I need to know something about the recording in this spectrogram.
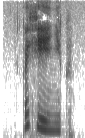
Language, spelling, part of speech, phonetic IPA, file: Russian, кофейник, noun, [kɐˈfʲejnʲɪk], Ru-кофейник.ogg
- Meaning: coffee pot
